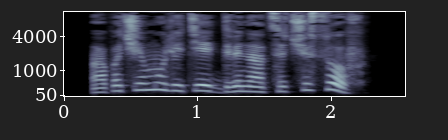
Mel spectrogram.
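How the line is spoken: Asking while eating. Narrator (Russian): Доедая пирожное, спросила Дарина

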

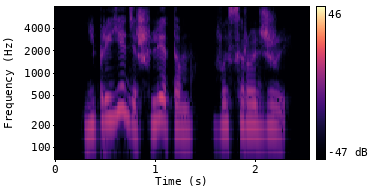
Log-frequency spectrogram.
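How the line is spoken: Plain. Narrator (Russian): спросил Сэ

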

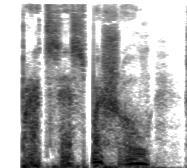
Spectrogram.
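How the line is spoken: Whispered. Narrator (Russian): шепнул Катону Бибул

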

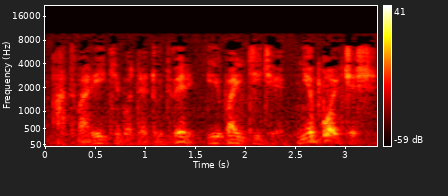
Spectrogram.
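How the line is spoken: Whisper after heavy breath. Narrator (Russian): тяжело перевел дух и сказал шепотом

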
